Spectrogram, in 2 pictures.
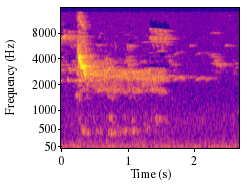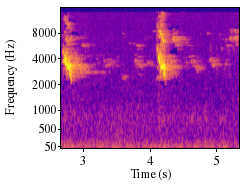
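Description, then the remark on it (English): Three bright, high bird calls ring out outdoors at even intervals, each a sharp descending chirp with a brief trill, the first one trailing into a longer warble, against quiet background. “I love the night birds, I love the morning birds, I love the afternoon birds.”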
